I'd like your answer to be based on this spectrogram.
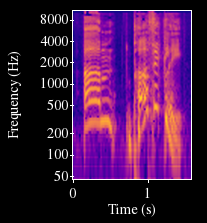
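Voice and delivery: very high, relieved reply; relieved chirpy lad; relieved young fellow. Acted. Splidge relieved answer.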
